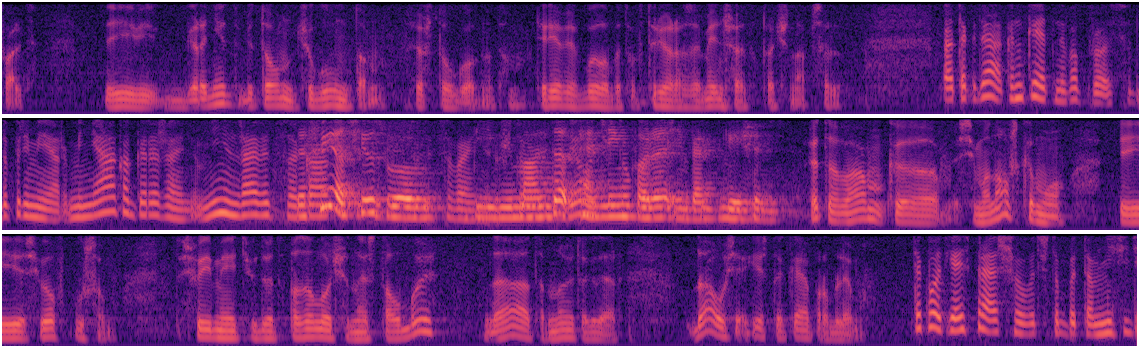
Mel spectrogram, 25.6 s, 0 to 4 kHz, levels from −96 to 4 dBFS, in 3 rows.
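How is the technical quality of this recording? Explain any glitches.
Nothing stood out on listening to this speech, which has the narrow, telephone-like sound of a call line that carries nothing above 4 kHz.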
